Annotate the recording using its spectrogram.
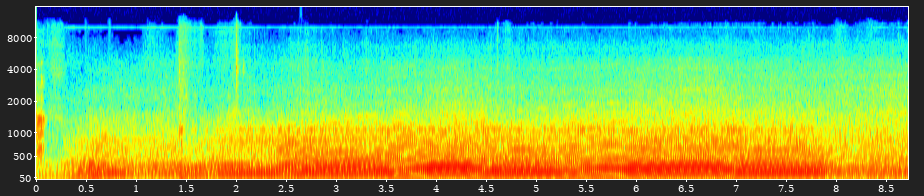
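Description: Audi RS Q3's turbocharged 2.5-litre five-cylinder engine at full throttle from a standing launch, heard inside the cabin, rising in pitch and dropping at each of three quick upshifts. The launch bogs down, the engine seeming to cut out at the start.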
